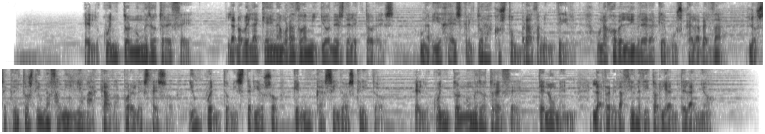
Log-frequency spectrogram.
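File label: male, Spanish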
